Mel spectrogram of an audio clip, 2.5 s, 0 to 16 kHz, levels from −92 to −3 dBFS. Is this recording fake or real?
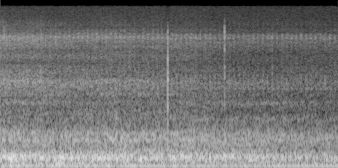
real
